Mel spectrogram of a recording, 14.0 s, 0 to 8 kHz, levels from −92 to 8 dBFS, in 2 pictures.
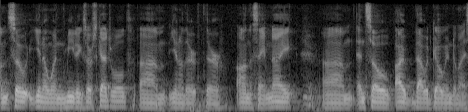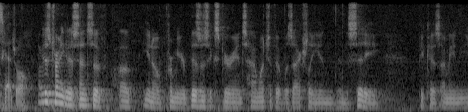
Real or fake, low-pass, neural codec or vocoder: real; 7.2 kHz; none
